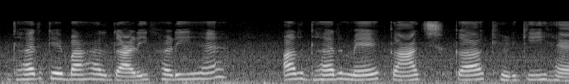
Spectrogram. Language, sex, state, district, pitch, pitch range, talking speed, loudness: Hindi, female, Uttar Pradesh, Jalaun, 225 Hz, 215-240 Hz, 135 wpm, -17 LUFS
